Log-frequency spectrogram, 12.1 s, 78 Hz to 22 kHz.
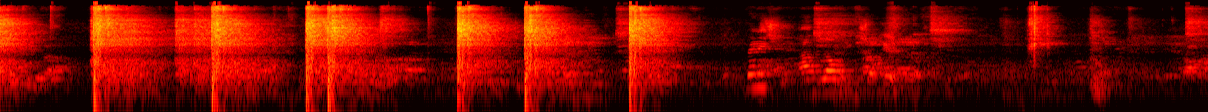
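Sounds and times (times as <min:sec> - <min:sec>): airsoft pistol shots: 0:00.0 - 0:03.8, 0:04.6 - 0:06.8.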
